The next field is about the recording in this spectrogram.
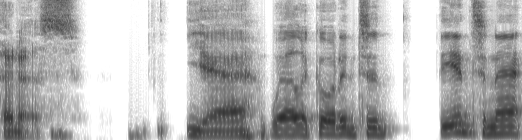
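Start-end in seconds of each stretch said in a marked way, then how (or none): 0.0-0.6 pinnace pronounced in a posh, upper-class way. Saying a boat's name the way a posh person would: posh person's accent. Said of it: "pronounce it like that guy".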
